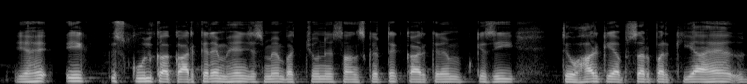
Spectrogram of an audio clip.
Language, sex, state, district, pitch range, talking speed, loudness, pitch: Hindi, male, Uttar Pradesh, Jalaun, 120-135 Hz, 145 wpm, -22 LUFS, 125 Hz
